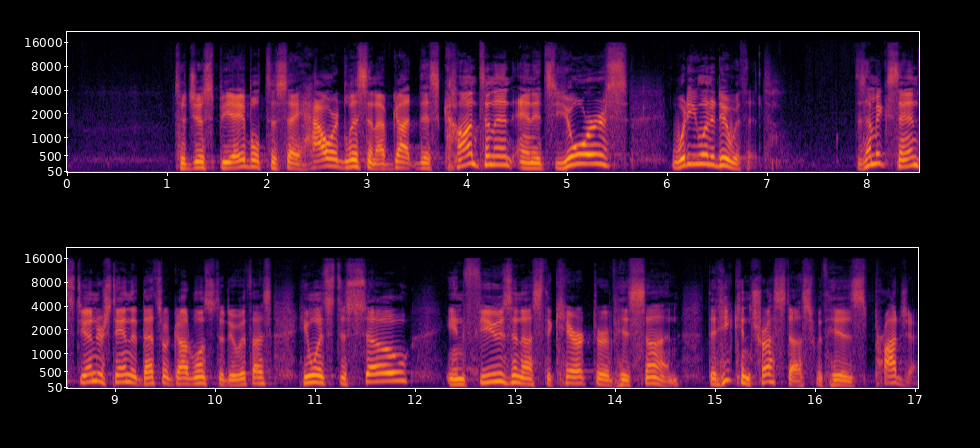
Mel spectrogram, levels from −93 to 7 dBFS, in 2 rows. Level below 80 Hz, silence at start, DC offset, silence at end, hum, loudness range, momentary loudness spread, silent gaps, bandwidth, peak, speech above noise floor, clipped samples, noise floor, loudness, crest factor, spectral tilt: -76 dBFS; 1.1 s; under 0.1%; 0.05 s; none; 3 LU; 8 LU; none; 16.5 kHz; -6 dBFS; 39 dB; under 0.1%; -61 dBFS; -22 LUFS; 16 dB; -4.5 dB/octave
